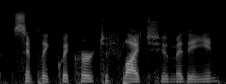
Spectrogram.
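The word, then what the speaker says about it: Medellín: quicker to fly to Medellin, or Medellin, how they pronounce it in Colombia. It's like with the J, Medellin. A little bit weird, but that's how they do it, so I'm just trying to pronounce it correctly.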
